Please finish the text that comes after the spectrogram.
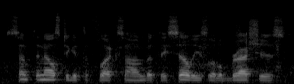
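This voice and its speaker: A man's voice: deep voice, little pitch movement, brisk, a little hiss or hum, low-quality recording. A man in his thirties giving a casual hands-on how-to demonstration in a large indoor workshop, explaining plainly as he works, recorded on a close camera mic. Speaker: tradesman instructor.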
